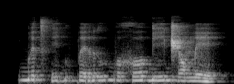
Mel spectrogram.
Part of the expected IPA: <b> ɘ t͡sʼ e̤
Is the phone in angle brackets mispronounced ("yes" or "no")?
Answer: no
